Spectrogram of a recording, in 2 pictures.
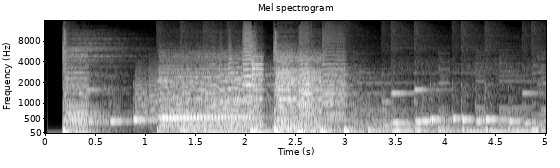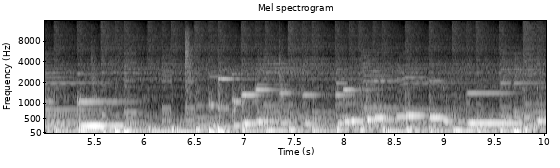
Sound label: big band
